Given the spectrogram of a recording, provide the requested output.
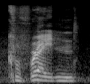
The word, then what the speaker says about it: Greitens: Greitens, back from, he's horrible. And Greitens, right, the revenge porn guy.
